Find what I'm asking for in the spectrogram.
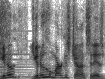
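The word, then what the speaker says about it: Marques Johnson: Next, we have former Bucks wing Marquise Johnson. – Marcus Johnson. I didn't look at the pronunciation.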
